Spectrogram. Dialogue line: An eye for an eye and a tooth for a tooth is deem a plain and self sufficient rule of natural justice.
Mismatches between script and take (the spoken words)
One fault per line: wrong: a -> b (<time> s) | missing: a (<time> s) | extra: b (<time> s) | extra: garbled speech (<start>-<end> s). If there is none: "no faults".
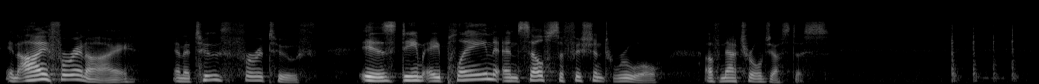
no faults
